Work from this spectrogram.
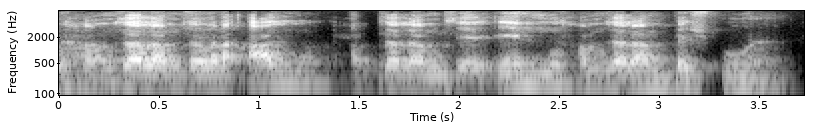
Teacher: জিহ্বার আগার কিনারা এবং সামনের উপরের 8টি দাঁতের গোড়ার সাথে লাগিয়ে উচ্চারিত হয়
